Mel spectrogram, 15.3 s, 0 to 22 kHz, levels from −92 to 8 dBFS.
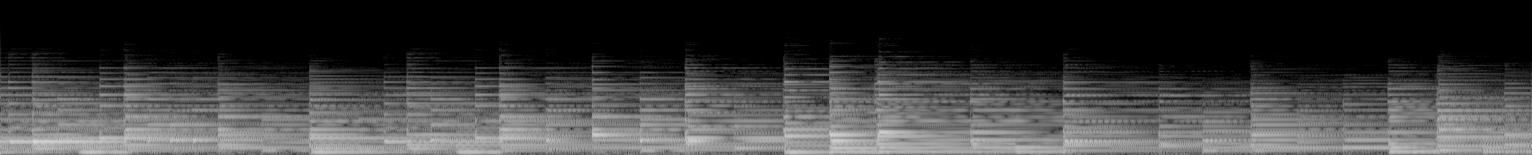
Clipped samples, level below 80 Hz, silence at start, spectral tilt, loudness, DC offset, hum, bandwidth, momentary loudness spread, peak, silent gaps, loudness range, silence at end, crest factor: under 0.1%; -38 dBFS; 0 s; -12 dB/octave; -21 LUFS; under 0.1%; none; 4.2 kHz; 11 LU; -2 dBFS; none; 6 LU; 0 s; 18 dB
